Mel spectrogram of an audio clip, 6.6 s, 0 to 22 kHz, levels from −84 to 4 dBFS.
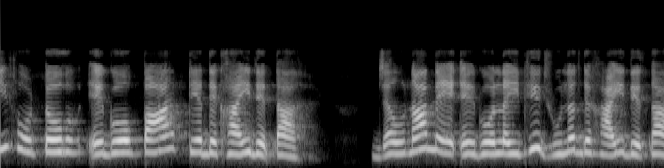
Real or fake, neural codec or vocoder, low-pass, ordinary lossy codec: fake; autoencoder, 22.05 kHz, a latent of 192 numbers a frame, VITS, trained on one speaker; 7.2 kHz; none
